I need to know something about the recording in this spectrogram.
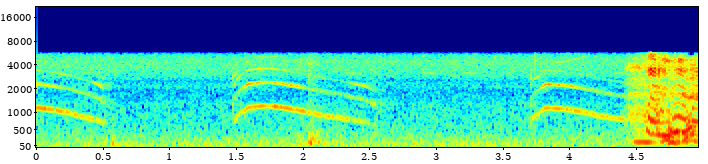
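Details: Young kitten meowing and 'talking': three clear, drawn-out meows, each starting high and sliding downward, spaced about a second apart, ending in a burst of rustling noise.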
